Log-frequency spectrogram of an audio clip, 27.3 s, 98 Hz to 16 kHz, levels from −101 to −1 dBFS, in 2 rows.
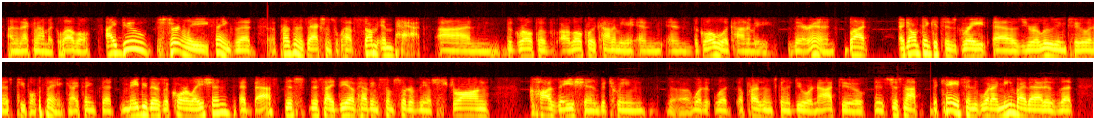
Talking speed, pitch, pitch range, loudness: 200 wpm, 115 Hz, 100-140 Hz, -23 LUFS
